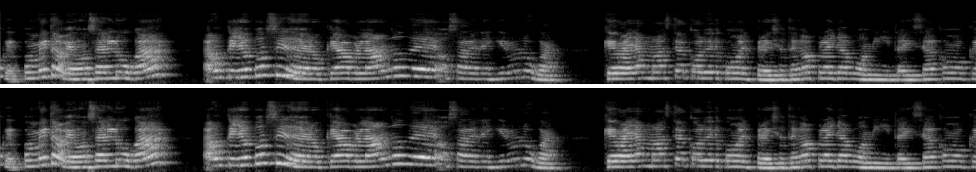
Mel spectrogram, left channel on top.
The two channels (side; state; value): both; normal; correlation 0.90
